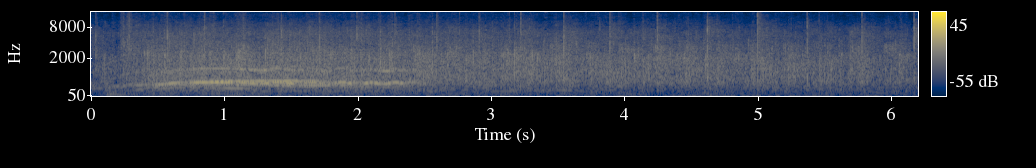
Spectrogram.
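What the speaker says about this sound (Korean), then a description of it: "위에 층도 박수를 쳐야 돼요." Steady applause from a large church congregation fills the space, louder at first and then settling into a softer, continuous clapping.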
